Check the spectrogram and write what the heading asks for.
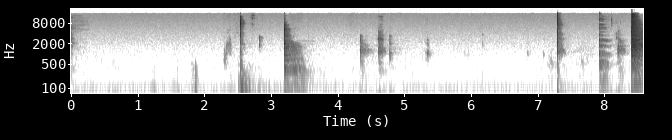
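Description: Handling of a wooden embroidery hoop with cloth stretched in it: a knock and a short rustle of fabric as it is set in place. Scattered light clicks follow, and one sharper click comes near the end.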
